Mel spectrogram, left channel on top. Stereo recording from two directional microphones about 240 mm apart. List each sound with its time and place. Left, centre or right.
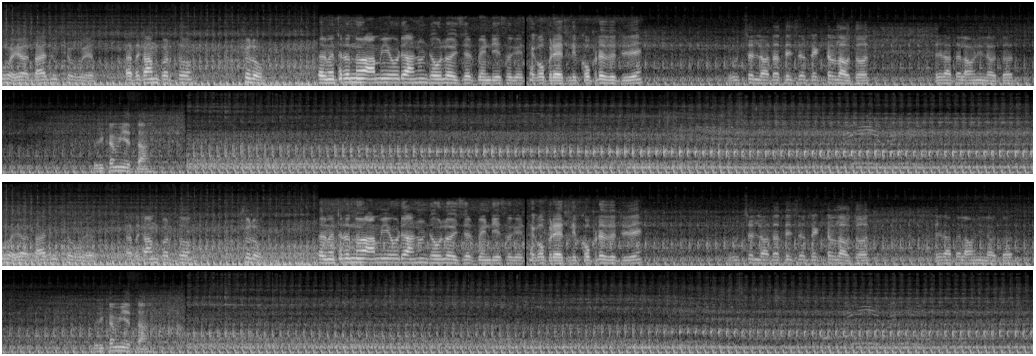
0.0 s speech: centre
1.7 s vehicle: right
3.0 s speech: centre
7.4 s speech: centre
11.3 s speech: centre
18.9 s jackhammer: centre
